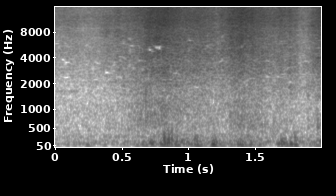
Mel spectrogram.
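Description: Rustling and rubbing of a paper towel being handled and wiped around the power steering reservoir cap to clean up spilled fluid. The sound comes in irregular bursts, growing louder about half a second in, with some low buffeting noise.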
